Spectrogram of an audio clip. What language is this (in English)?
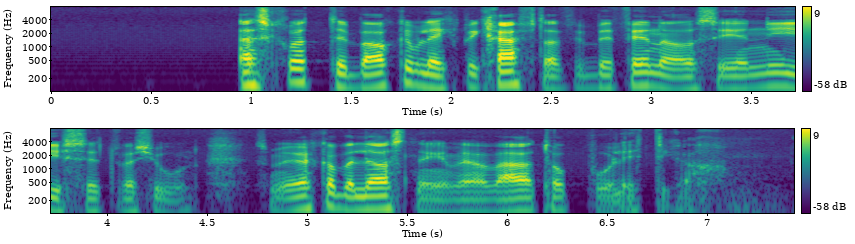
Norwegian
